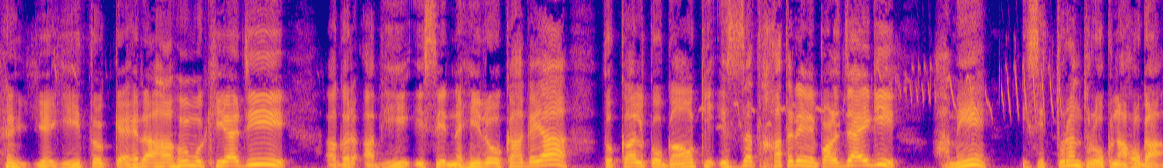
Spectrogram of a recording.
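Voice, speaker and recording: High-voiced, scornful village troublemaker. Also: male voice, big pitch swings, slow. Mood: insinuating. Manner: goading, scornful. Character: scheming, indignant young male village agitator.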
